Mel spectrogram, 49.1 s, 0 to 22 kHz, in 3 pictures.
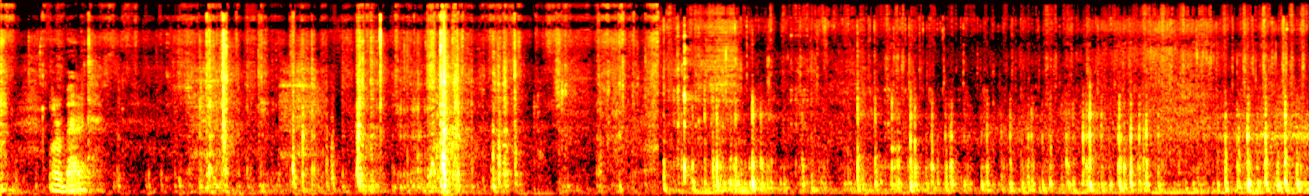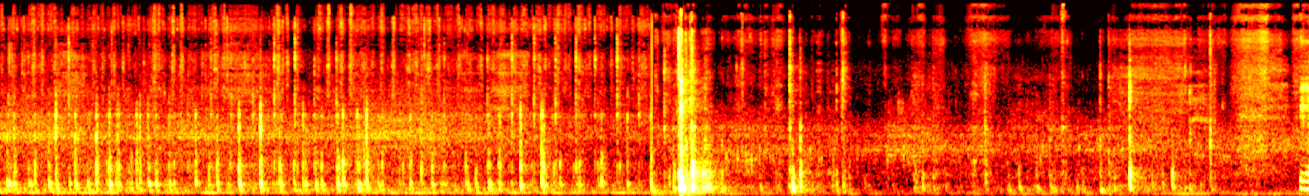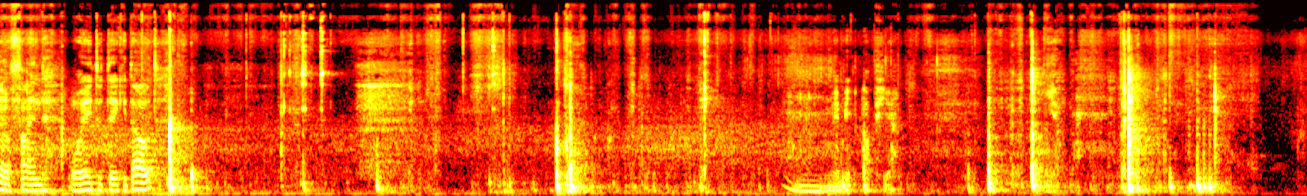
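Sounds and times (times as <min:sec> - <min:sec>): rapid scraping and clicking: 0:00.0 - 0:36.9.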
